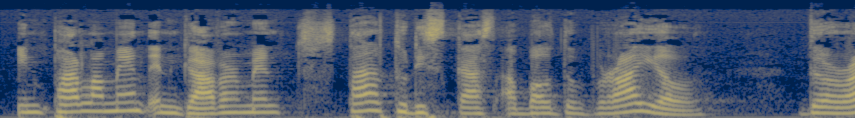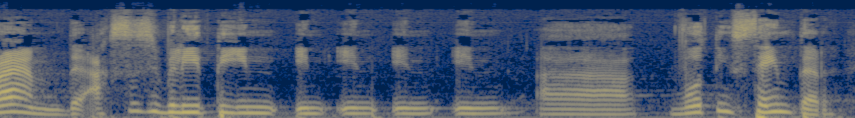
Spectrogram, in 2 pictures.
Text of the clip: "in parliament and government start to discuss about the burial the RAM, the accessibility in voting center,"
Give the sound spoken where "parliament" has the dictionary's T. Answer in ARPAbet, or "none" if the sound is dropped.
T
